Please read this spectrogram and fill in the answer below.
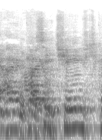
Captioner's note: laughing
